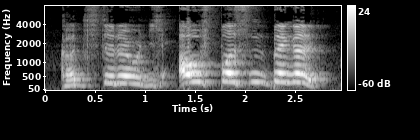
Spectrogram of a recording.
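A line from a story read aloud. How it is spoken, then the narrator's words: Shouted after someone. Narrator (German): schrie er Bruno hinterher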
